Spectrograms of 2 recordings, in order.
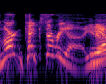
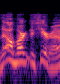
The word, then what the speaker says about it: Teixeira: Literally the only reason I know how to actually pronounce his name now. Right, because because motherfucking I used to be Mark Texeria, or some bullshit like that. But Mark Teixeira.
